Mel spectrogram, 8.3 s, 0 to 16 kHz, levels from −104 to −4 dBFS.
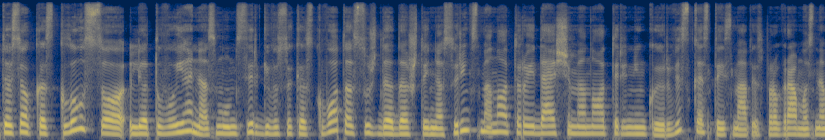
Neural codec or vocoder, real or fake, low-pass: autoencoder, 48 kHz, 128 numbers a frame, DAC-VAE, trained on Japanese speech; fake; 14.4 kHz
